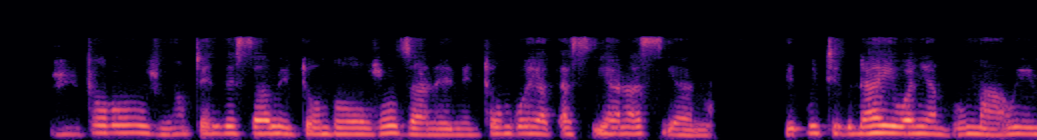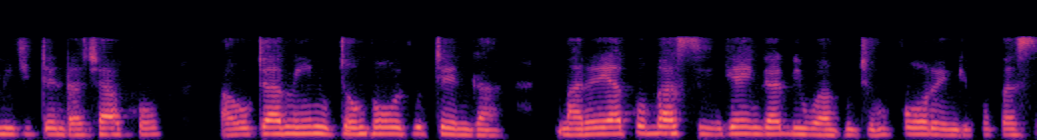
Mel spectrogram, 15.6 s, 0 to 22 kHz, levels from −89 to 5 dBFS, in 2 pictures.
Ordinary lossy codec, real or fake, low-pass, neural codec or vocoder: AAC, 64 kbps; fake; 7.2 kHz; codec, 16 kHz, 1.1 kbps, Voila-Tokenizer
